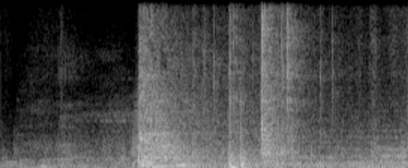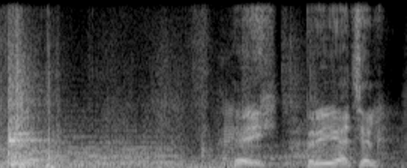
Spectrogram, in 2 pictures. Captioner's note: crack on head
